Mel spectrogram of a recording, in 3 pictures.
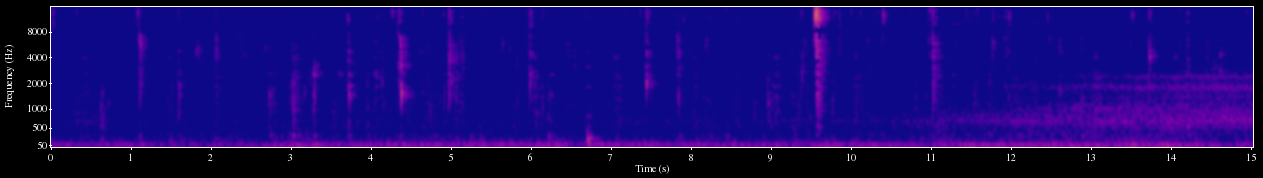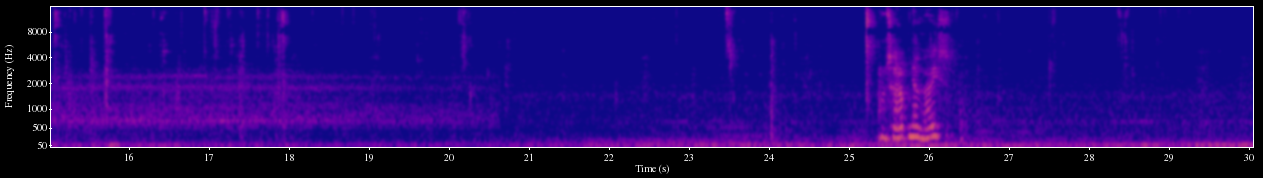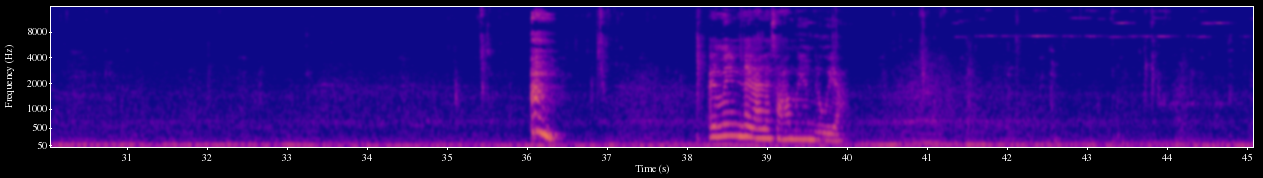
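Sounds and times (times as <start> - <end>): person chewing: 0.0 - 25.4, 26.4 - 33.5, 34.9 - 38.2, 40.4 - 45.0
wet mouth clicks and smacks: 7.4 - 20.8.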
